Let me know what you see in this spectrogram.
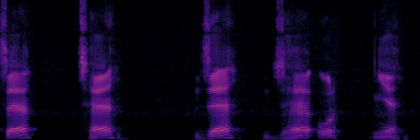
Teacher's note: अब स्पर्श संघर्षी की बात करें तो च वर्ग की बोलने के वक्त सांस स्पर्श के साथ घर्षण से निकलती है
